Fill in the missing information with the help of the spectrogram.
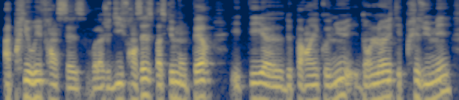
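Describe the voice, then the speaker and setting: A man from Marseille, France, guests on a podcast, giving casual answers about his life in a hesitant, polite, explanatory way. His voice is fairly low and a little mellow, at a normal speed.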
